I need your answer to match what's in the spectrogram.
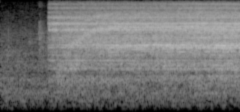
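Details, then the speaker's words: Litehawk Quattro RC with small electric motors at low idle after resetting two pinions that sat too low and caught the gears: a steady, smooth whir with a faint high tone and no grinding, much quieter than before the fix. "Okay, now that's just a low idle. That's much quieter now."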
